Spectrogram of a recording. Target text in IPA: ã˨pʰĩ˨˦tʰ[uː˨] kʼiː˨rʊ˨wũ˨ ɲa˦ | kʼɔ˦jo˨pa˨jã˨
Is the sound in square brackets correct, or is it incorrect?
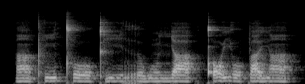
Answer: incorrect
